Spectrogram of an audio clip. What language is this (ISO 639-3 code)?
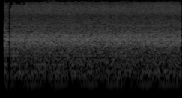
urd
